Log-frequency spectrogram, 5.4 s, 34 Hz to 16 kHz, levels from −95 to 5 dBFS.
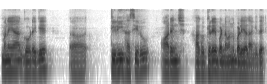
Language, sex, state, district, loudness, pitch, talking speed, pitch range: Kannada, male, Karnataka, Bangalore, -21 LUFS, 95 Hz, 100 wpm, 90-100 Hz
